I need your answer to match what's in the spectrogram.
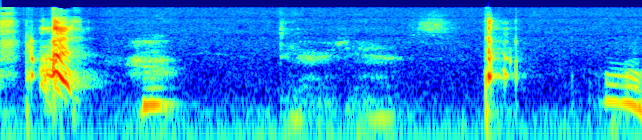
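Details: Newborn: sharp, brief voiced catches with soft sounds between them; infant hiccups.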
